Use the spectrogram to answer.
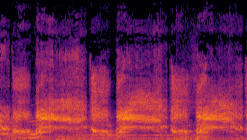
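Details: Three loud, high-pitched crying bursts separated by short breaths from a newborn girl just after a hospital birth without vacuum; room noise and low talk in the background.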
